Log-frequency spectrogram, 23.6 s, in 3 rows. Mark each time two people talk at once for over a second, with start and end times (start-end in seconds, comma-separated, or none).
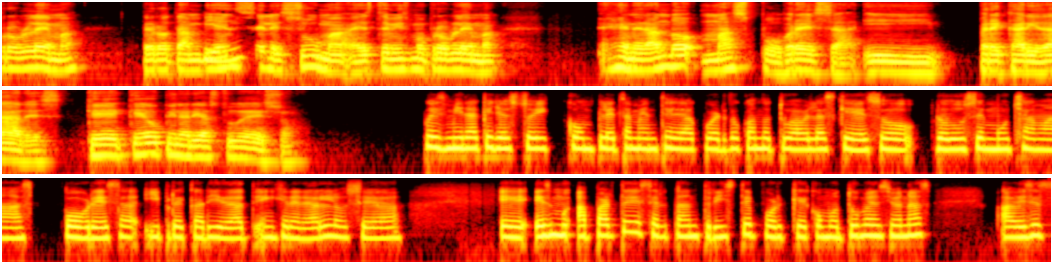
none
